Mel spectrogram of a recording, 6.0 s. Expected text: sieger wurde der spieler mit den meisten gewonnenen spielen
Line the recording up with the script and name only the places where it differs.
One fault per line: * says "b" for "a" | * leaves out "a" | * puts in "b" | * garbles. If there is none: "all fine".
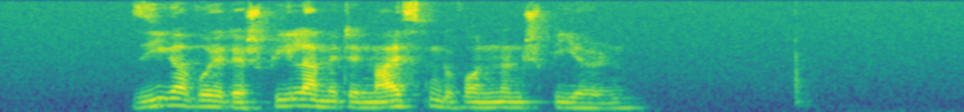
all fine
